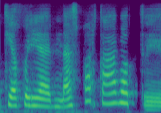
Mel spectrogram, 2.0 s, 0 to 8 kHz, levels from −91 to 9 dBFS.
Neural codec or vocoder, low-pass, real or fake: codec, 24 kHz, 1 kbps, SNAC; 7.2 kHz; fake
